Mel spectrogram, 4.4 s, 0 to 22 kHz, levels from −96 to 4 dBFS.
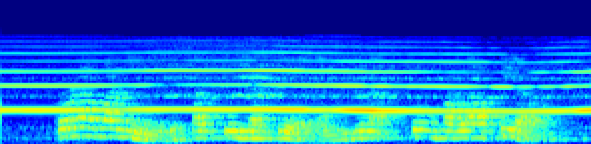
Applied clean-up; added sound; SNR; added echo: none; Wind instrument, woodwind instrument; -4 dB; reverberation time 0.6 s.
